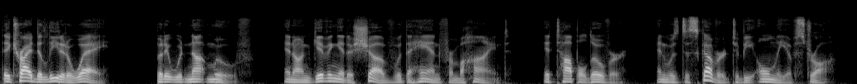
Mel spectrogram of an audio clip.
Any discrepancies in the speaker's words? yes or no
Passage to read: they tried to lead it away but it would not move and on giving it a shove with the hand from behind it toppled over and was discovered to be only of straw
no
